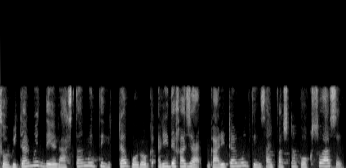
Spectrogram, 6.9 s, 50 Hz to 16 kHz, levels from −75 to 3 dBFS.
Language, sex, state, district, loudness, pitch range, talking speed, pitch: Bengali, female, Assam, Hailakandi, -19 LUFS, 215-285 Hz, 130 wpm, 245 Hz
